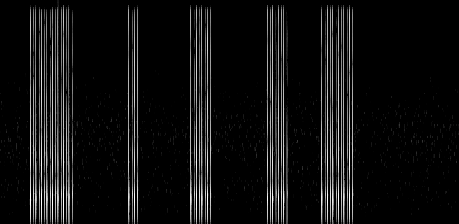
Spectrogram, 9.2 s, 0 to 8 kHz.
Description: Pulse dialling, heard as clicks on a phone line, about 9 pulses a second. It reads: 8 2 4 4 6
